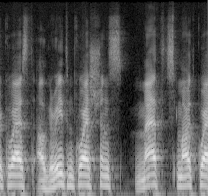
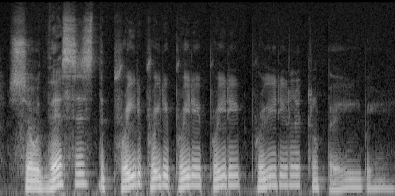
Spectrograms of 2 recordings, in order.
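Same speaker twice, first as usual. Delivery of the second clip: quiet, fading coo over something pretty; softly cooing; 8 dB quieter than usual. Real, not acted. Trader admiring the chart, soft fading coo.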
